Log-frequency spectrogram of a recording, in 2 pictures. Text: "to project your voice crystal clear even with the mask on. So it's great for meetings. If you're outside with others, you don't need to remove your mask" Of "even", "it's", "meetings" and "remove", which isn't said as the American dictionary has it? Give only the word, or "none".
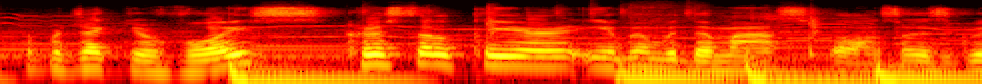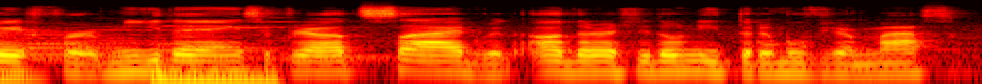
meetings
